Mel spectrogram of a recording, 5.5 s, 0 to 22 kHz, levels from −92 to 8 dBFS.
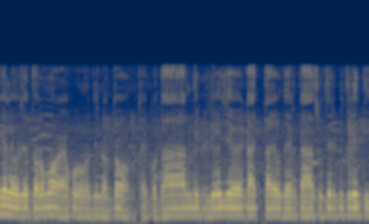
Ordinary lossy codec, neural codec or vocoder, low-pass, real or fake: none; none; none; real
